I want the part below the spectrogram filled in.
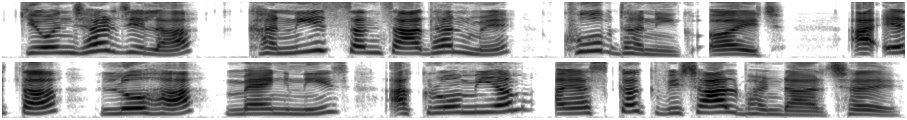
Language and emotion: Maithili, neutral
